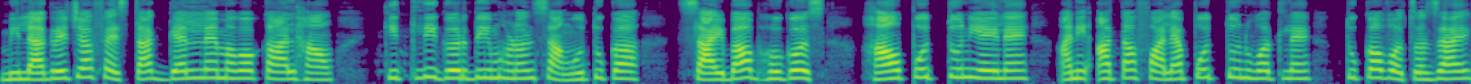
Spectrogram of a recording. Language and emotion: Goan Konkani, neutral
